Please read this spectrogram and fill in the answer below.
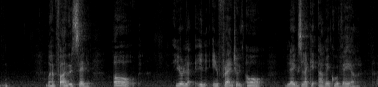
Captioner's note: french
